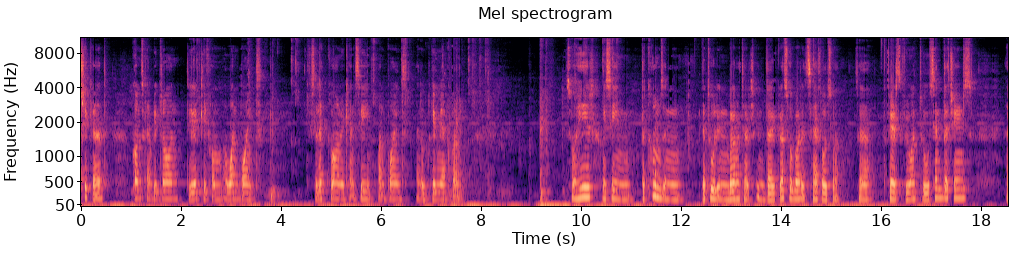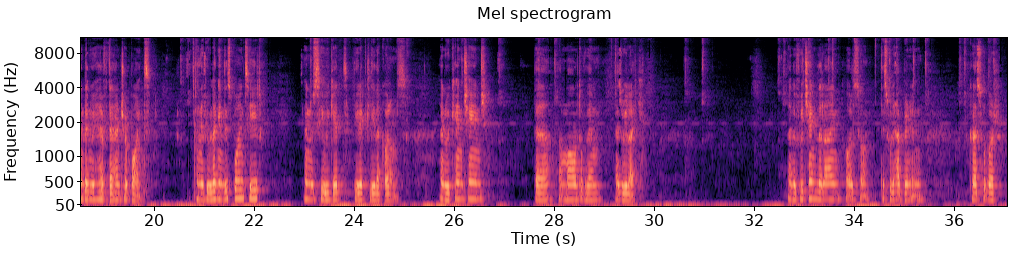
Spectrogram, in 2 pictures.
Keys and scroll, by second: 3.8 Escape, 7.3 Escape, 9.2 Delete.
